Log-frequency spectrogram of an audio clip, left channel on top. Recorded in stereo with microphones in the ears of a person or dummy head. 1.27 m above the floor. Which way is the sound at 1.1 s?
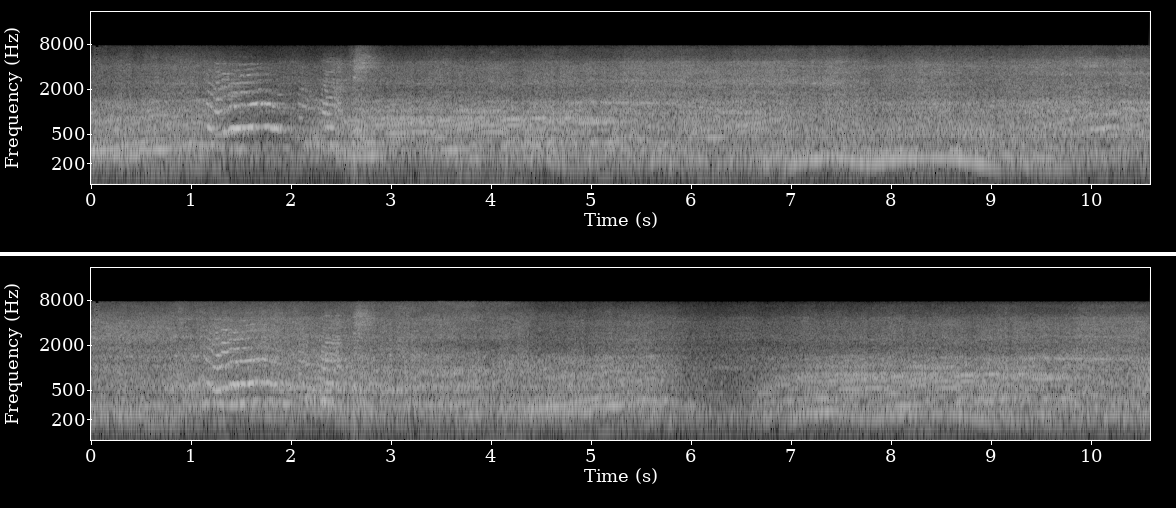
85° right.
